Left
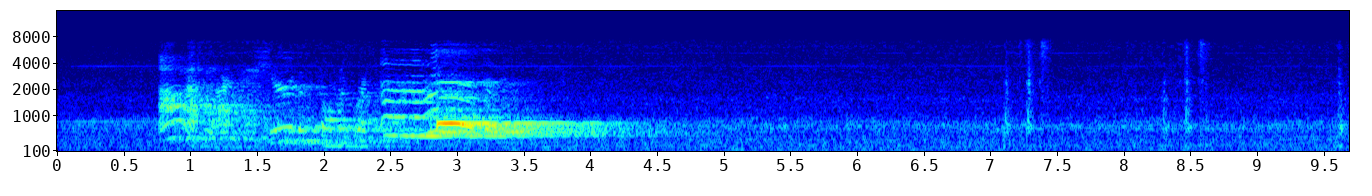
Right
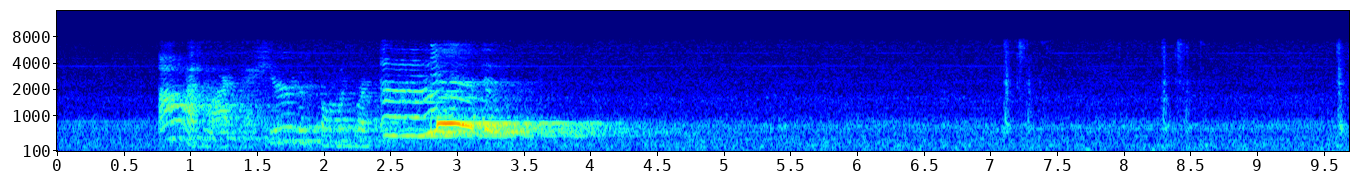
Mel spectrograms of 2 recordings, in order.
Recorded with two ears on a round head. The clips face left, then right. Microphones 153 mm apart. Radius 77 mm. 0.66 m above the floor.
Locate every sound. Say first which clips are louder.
0.8 s a woman speaking: right 2 dB; 5° left (ahead or behind), 4 m; by 2.3 s 20° left (ahead or behind), 3.5 m
2.4 s a baby crying: right 3 dB; 35° right (ahead or behind), 3.5 m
